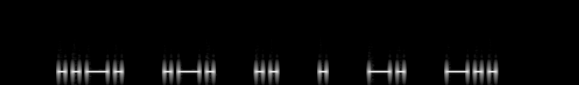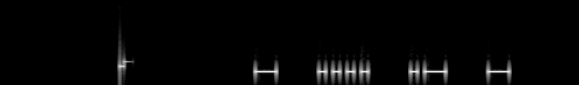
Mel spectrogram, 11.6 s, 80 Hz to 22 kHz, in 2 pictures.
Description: Morse code, heard as a keyed tone, about 17 wpm, spaced as for 12 wpm, 700 Hz. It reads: FRIEND THAT
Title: 2x Character Spacing - Top 300 Words - 17wpm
